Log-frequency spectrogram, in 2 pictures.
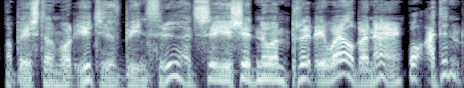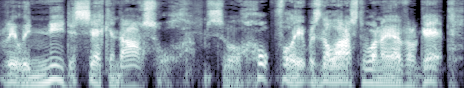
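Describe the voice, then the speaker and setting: An actor playing a gruff, battle-worn old robber baron in a video game, raspy, blunt, coarse and sardonic. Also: male voice, a little high, fairly bright tone, no echo, studio quality, full character voice. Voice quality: gravelly, very raspy. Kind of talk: video game character acting.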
